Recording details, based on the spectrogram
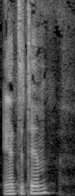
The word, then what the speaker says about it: Antietam: In September 1862, the following, following the Union victory at the Battle of Anaheim, or er, no, that's not right. Ant, ant, I can't even pronounce it. Antitim, A N T I E T A M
